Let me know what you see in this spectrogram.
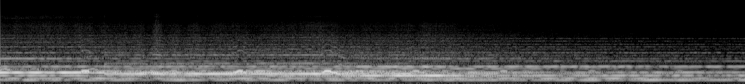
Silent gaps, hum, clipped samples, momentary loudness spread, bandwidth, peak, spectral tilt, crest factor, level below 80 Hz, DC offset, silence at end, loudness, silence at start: none; none; under 0.1%; 9 LU; 7.4 kHz; -4 dBFS; -7.5 dB/octave; 12 dB; -60 dBFS; under 0.1%; 0 s; -17 LUFS; 0 s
